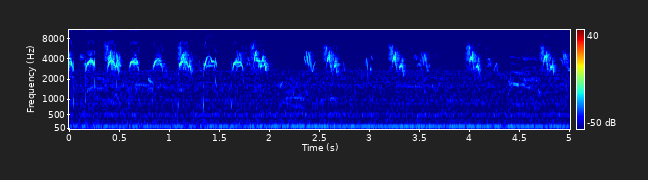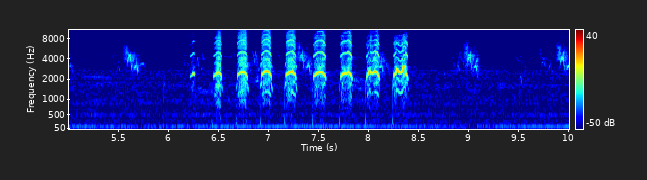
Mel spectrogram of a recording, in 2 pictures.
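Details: At a nest in Charlo, Montana, on 22 June 2018 around 5 am, an osprey of the nesting pair gives soft, high chirps about three a second, then a loud burst of eight sharp, whistled cheeps over a low electrical hum.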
